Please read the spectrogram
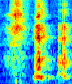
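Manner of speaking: brief, breathy little laugh; soft chuckle. Acted. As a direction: chuckle lightly at a fond memory. Amused by children's question.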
